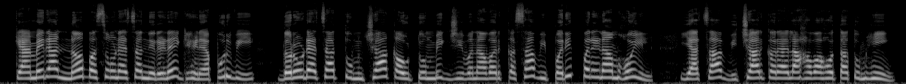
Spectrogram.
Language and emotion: Marathi, angry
